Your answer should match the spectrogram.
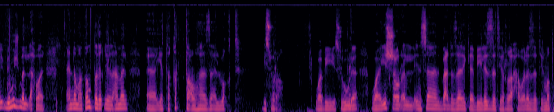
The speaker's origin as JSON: {"language": "Arabic", "country": "Syria", "said": "نحن نعيش في بلد كرمه الله سبحانه وتعالى، بلدنا سوريا قلب هذا العالم"}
